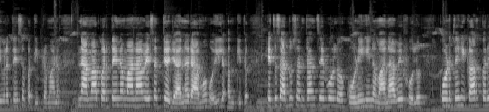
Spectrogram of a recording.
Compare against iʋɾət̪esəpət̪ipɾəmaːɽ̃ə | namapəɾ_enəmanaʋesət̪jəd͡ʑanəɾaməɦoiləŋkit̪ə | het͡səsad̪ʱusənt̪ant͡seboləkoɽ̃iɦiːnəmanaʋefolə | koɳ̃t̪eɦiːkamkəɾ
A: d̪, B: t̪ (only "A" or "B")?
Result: B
